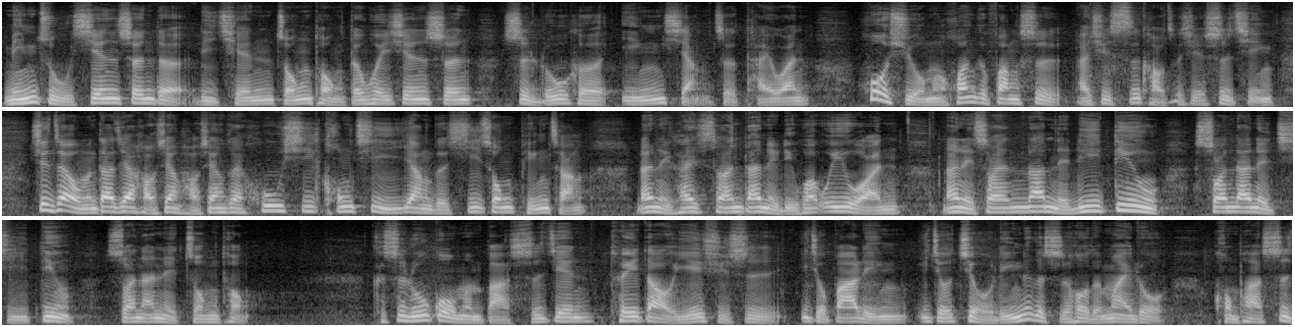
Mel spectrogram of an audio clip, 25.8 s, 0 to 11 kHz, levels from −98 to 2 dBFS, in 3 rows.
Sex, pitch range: male, 105-140 Hz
